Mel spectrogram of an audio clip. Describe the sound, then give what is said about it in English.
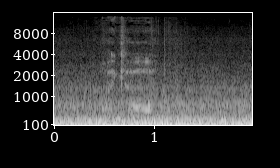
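Steady low rumble of a car's engine and road noise from inside the car during a drive, continuous and fairly loud, with a few faint higher-pitched clicks and squeaks briefly in the middle. “So yeah, so there's not there's not much variation in the drive, and I'm in my car”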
